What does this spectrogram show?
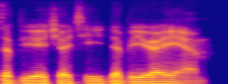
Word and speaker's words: Whitwam: But it was Whittam, W-H-I-T, W-H-A-M, and now it's W-H-I-T, W-A-M. And I guess pronounced Whitwam.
